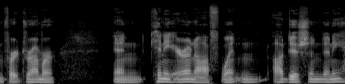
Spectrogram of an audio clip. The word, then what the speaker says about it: Aronoff: Um, and you know, I was listening recently to Kenny Arnoff's, I say Arnoff, I think he pronounces it Aronoff, Kenny Aronoff,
